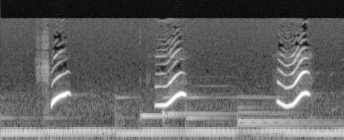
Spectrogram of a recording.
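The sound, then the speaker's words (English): A voice imitates a bird with three squeaky, rising chirps, evenly spaced about a second apart, over a steady low hum. “Kind of like a squeak and a chirp mixed together.”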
